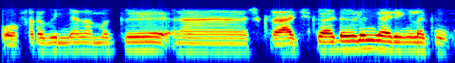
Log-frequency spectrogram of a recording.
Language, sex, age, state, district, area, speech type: Malayalam, male, 30-45, Kerala, Wayanad, rural, conversation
